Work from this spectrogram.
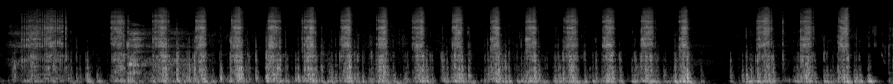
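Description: Rapid ratchet clicking as a T20 Torx bit turns out sunroof motor screws on a Dodge Neon SRT4, steady bursts of close mechanical ticks with a brief pause near the end, no talking.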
